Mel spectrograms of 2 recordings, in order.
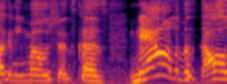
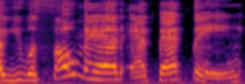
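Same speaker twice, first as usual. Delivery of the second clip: ordinary talk, nothing marked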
